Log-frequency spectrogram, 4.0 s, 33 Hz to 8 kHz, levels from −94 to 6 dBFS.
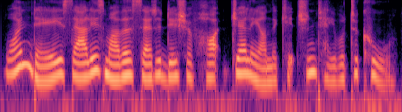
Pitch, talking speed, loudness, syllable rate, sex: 195 Hz, 240 wpm, -17 LUFS, 5.6 syllables/s, female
